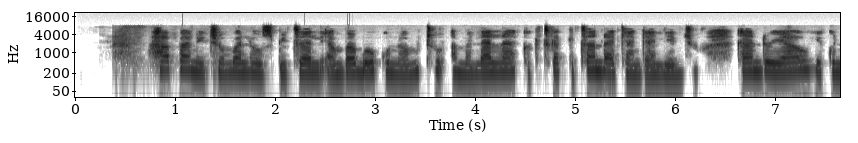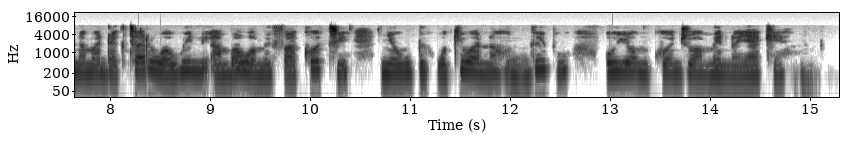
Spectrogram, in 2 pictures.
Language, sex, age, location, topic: Swahili, female, 25-35, Nakuru, health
